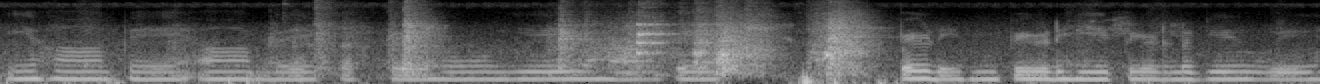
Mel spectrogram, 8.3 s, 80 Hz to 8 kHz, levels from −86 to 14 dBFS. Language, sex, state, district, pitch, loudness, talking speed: Hindi, female, Haryana, Charkhi Dadri, 205 Hz, -19 LUFS, 125 wpm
